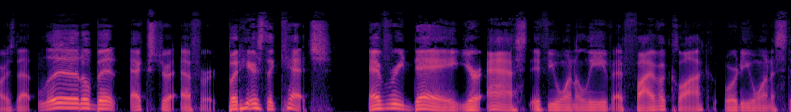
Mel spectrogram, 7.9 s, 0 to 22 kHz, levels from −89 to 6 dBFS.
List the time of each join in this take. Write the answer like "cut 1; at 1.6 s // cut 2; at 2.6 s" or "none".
cut 1; at 2.2 s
